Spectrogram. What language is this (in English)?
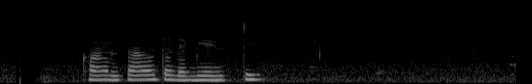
Sinhala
